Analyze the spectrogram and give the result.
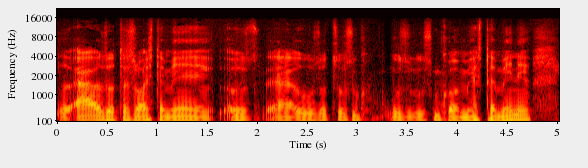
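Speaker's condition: Stuttering; stuttering less during podcast, relaxed after drinking and eating; no stutter singing, recording videos or speaking Carioca accent, blocks starting speech, less when drinking; repeated words, prolonged sounds

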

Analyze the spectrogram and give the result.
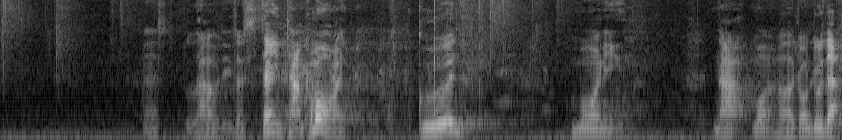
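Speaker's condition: Deafness; cannot hear; uses sign language, relies on seeing audience responses

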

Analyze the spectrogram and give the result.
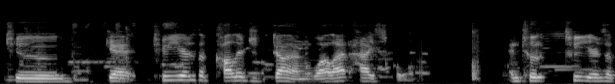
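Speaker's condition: Stuttering; would stutter more in foreign language, self-described difficulty speaking English, stutters cannot be edited from one-take recordings; repeated sounds, prolonged sounds

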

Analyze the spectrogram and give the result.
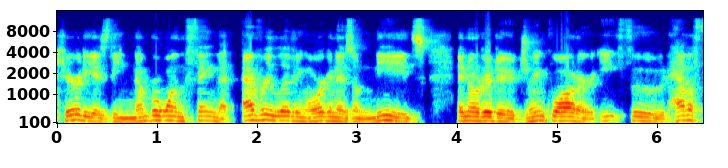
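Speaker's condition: No condition

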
